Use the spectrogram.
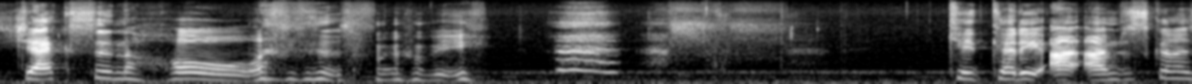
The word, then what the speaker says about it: Kid Cudi: don't know we of course have kids uh Cuda oh I can never say his name kid uh Kid Cudi there we go I don't want to say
